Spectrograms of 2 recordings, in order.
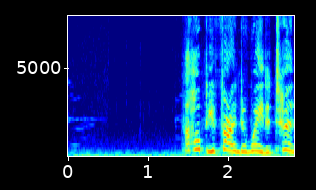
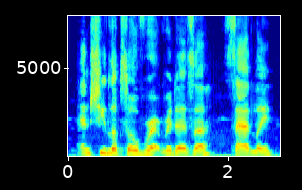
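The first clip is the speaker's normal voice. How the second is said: narrating stage directions; 12 semitones lower than usual. A narrator's reading. Reads stage directions aside.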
